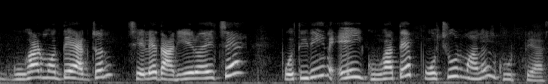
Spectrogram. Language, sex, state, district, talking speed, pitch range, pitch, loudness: Bengali, female, West Bengal, North 24 Parganas, 155 wpm, 245-370 Hz, 295 Hz, -17 LUFS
